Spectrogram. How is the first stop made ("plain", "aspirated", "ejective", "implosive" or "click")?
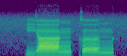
plain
